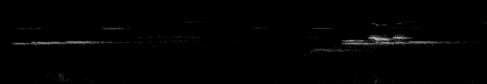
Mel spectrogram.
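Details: Female large niltava at Doi Inthanon, Chiang Mai, Thailand. She gives a thin, high, even whistle, then after a pause a second whistled phrase that rises and wavers. The setting is otherwise quiet.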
